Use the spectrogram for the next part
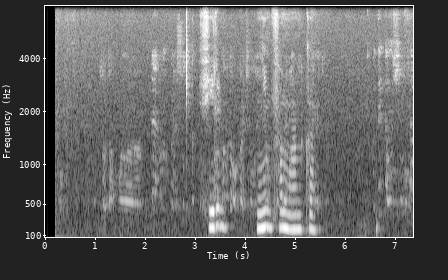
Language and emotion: Russian, neutral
